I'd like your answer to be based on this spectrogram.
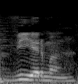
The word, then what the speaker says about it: Wiermann: Virman.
